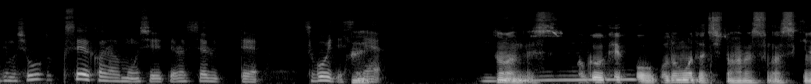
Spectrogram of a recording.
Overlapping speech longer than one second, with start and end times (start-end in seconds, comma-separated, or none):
4.9-6.4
